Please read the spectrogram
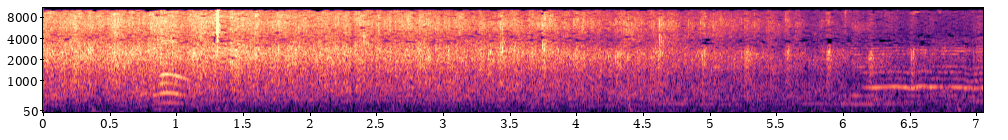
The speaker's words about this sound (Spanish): Gracias. Un aplauso a ellos.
